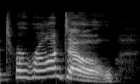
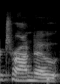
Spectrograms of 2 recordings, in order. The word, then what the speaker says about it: Toronto: second T in ter Toronto like it was like an insult um also just cuz like if you're from Toronto like they don't pronounce that second T it's just like I'm sure Toronto is great Toronto it's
